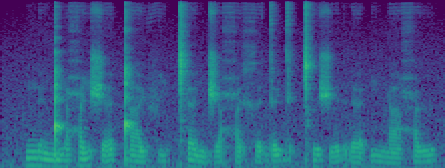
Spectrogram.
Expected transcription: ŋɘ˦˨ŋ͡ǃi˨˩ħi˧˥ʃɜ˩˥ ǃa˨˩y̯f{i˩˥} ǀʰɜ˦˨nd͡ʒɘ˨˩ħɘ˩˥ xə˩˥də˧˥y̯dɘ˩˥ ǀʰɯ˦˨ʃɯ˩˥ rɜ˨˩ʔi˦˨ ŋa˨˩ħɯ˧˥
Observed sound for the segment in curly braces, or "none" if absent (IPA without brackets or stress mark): i˩˥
